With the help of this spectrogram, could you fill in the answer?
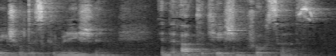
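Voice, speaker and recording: A woman speaks at medium pitch and a moderate pace with a Japanese accent. Room echo is audible, and there is noticeable background noise. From Canada. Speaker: artist and university researcher. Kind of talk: lecture reading a prepared text. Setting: lecture hall with audience and online stream. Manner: measured, reflective.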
